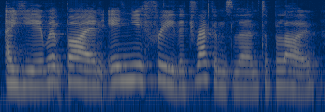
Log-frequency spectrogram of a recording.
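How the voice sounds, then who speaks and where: A woman teacher reading a children's storybook aloud in an animated, expressive way. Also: medium pitch, moderate pace.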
